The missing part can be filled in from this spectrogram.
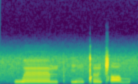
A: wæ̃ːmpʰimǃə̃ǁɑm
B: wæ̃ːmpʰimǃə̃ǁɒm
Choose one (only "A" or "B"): A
